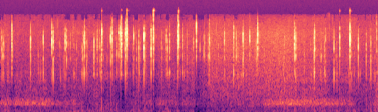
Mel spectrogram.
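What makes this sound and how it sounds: A hand-sized bundle of solid steel chain links, cupped in both hands, is rubbed, jingled and shaken together with the fingertips. Many short, bright metallic clinks tick over a soft rustling bed with a low murmur, each clink dying away almost instantly.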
